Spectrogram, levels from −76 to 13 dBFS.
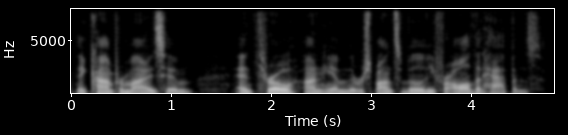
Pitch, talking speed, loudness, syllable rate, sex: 120 Hz, 160 wpm, -18 LUFS, 5.1 syllables/s, male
